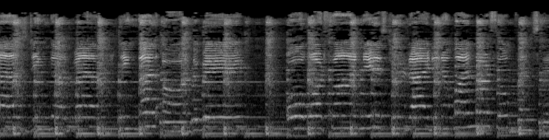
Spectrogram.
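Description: A girl singing a song over a steady instrumental accompaniment with plucked strings.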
